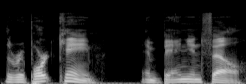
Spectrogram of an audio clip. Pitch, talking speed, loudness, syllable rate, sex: 105 Hz, 145 wpm, -17 LUFS, 4.1 syllables/s, male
